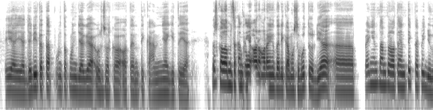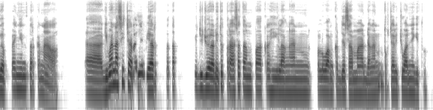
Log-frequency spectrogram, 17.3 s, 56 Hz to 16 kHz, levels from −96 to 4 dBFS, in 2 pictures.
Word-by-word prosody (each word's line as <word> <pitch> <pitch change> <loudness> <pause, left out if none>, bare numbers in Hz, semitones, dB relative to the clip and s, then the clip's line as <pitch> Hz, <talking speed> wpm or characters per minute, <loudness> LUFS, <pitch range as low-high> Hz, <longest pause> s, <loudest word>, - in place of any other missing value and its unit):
Iya, 155 -1 +1
iya 140 -1 +1
jadi 150 +4 +6
tetap 160 -1 +1
untuk 155 -1 -6
menjaga 145 -1 +1 0.2
unsur 140 -1 -3
keotentikannya 130 -1 -5
gitu 130 - -8
ya. 110 - -4 0.5
Terus - - -3
kalau 215 -1 +10
misalkan 200 -1 +2
kayak 180 -1 +6
orang-orang 170 -1 +6
yang - - -8
tadi 160 0 +3
kamu 155 - +4
sebut 155 +2 0
tuh 160 -3 +1
dia, 160 +6 +5 0.2
eee, 150 -1 +2 0.3
pengen 210 +3 -3
tampil 200 -2 +1
otentik 185 +3 0
tapi 185 0 -3
juga 150 -1 +2 0.2
pengen 160 0 -2
terkenal, 140 -7 -6 0.6
eee, 130 -2 -1
gimana 190 +8 +4
sih 235 - -3
caranya 180 -1 0
biar 155 -1 +5 0.2
tetap 165 0 -11 0.4
kejujuran 165 -2 +2
itu 180 - -4
terasa 155 +1 -2
tanpa 155 -1 -3
kehilangan 140 -2 -3 0.4
peluang 145 -1 -1
kerjasama 135 -1 -3
dengan 130 0 -5
untuk 135 - -15
cari 135 -1 -4
cuannya 140 -1 -2
gitu? 140 - -23
150 Hz, 165 wpm, -26 LUFS, 140-165 Hz, 0.6 s, kalau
